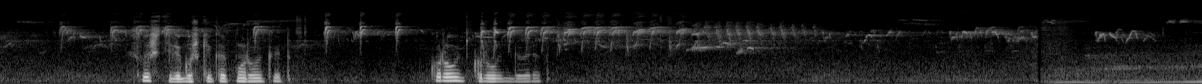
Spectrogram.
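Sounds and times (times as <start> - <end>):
birds chirping: 0.0 - 12.0
car engine revving: 10.4 - 12.0.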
